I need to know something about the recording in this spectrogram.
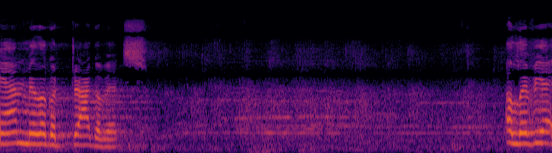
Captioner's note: crowd cheering and applauding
